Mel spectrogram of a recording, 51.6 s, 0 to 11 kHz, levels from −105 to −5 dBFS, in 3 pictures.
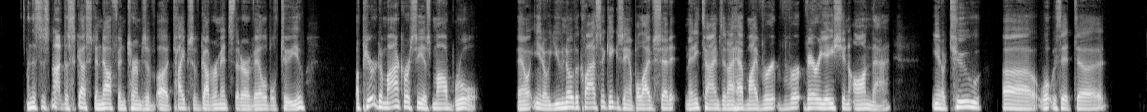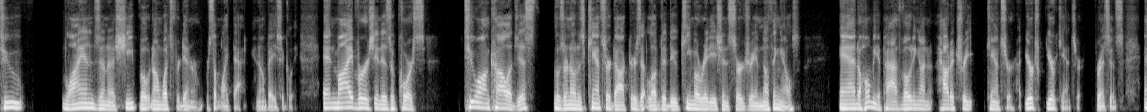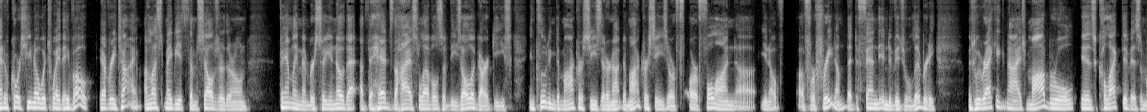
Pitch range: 110-135 Hz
